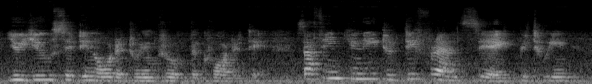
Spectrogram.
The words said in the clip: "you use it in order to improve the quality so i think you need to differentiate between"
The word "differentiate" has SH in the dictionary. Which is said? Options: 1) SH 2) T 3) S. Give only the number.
3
